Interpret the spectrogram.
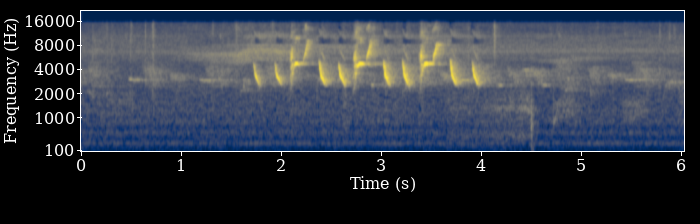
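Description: Bird song: a run of about ten quick, loud down-slurred whistled notes lasting about two seconds, starting near two seconds in, over faint high background chirping.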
